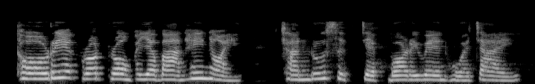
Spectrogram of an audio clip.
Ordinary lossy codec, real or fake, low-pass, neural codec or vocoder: none; real; none; none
